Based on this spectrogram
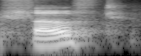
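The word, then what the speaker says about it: Foucht: stuff too yeah so my name is foft um it's spelled f-o-u-c-h-t but uh I've corrected everybody my whole life on the pronunciation of that um but I'm used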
